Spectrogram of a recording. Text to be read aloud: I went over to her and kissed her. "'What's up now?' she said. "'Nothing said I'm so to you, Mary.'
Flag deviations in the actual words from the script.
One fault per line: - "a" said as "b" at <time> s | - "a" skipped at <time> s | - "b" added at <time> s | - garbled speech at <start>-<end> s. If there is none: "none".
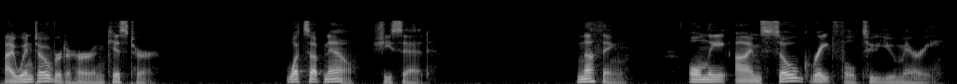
- "said" said as "only" at 6.9 s
- "grateful" added at 8.0 s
